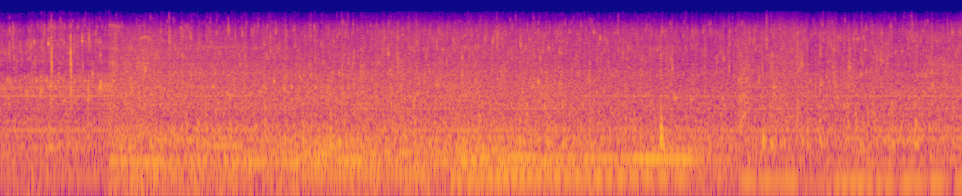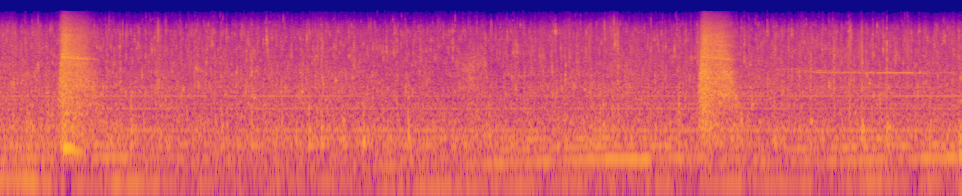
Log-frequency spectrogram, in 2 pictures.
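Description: Water flows steadily over a homemade gold sluice mat carrying sand screw concentrates, a continuous trickling and pouring wash with two brief louder splashes partway through.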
